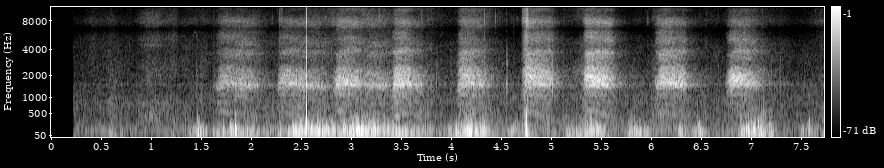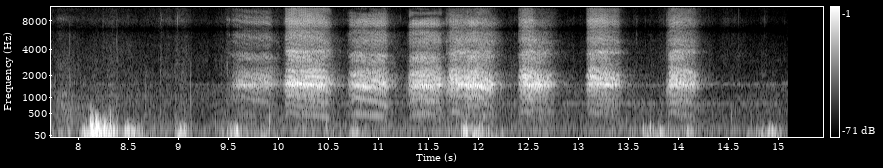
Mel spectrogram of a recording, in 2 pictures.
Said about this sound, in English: So in your clip, you talk about these crows in the morning that you went out for your walk. And is that something that you've noticed, like, since the pandemic started, that, like, these crows are out more?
